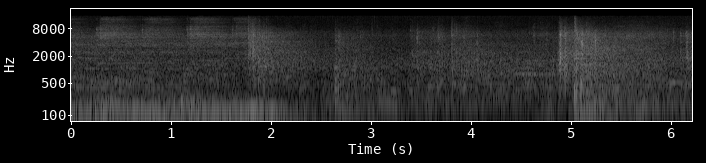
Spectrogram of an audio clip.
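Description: Ice hockey play on a rink: skates on the ice under a steady hum of the arena, with two sharp knocks of stick or puck, about two seconds and five seconds in.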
